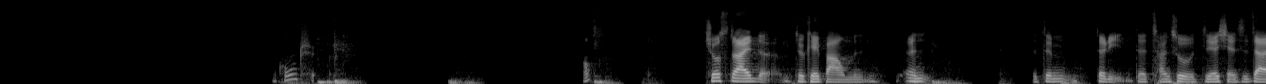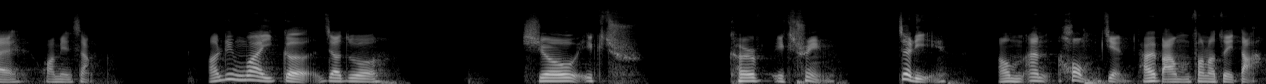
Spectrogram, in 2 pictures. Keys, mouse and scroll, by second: 4.4 space, 6.0 space, 10.5 click, 10.7 n, 13.2 click.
